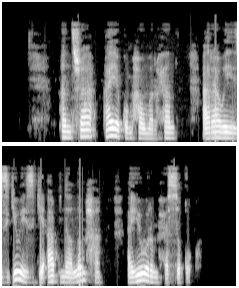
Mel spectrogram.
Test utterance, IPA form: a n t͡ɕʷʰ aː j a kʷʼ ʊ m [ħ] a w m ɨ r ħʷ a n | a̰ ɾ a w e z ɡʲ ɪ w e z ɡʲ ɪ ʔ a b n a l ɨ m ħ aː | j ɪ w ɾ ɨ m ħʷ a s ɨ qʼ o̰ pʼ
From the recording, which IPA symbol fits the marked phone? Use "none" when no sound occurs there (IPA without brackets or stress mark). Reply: ħ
